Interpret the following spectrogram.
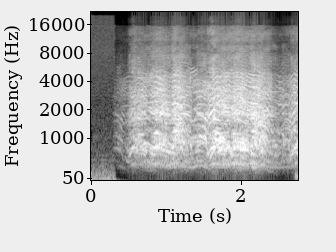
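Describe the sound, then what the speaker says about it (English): A stadium crowd at the NCD school grand finals at Sir John Guy Stadium roars loudly and continuously, a dense swelling cheer with no break. "the crowd cheered on their favorite teams"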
